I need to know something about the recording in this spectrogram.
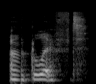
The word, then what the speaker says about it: Aglifft: Aglifft. Aglifft? Aglifft. Yes. Can you spell it for me one more time?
